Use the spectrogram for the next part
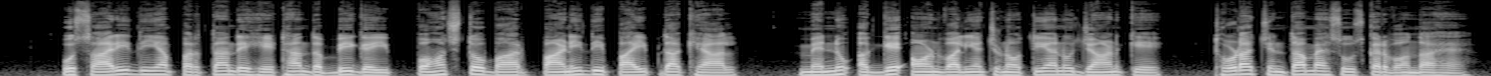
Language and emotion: Punjabi, sad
